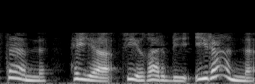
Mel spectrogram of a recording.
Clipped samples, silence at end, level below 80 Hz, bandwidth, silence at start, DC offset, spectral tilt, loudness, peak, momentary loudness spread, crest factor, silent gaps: under 0.1%; 0 s; -48 dBFS; 4.5 kHz; 0.05 s; under 0.1%; -11.5 dB/octave; -18 LUFS; -4 dBFS; 5 LU; 12 dB; none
